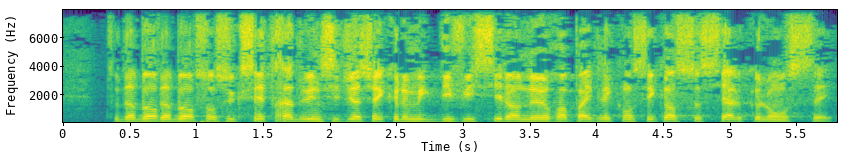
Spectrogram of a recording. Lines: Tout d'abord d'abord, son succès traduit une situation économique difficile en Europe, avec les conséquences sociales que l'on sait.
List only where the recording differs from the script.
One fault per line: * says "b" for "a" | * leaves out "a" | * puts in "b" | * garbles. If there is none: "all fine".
all fine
